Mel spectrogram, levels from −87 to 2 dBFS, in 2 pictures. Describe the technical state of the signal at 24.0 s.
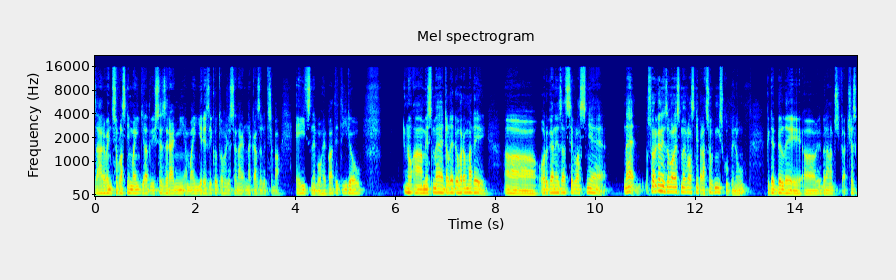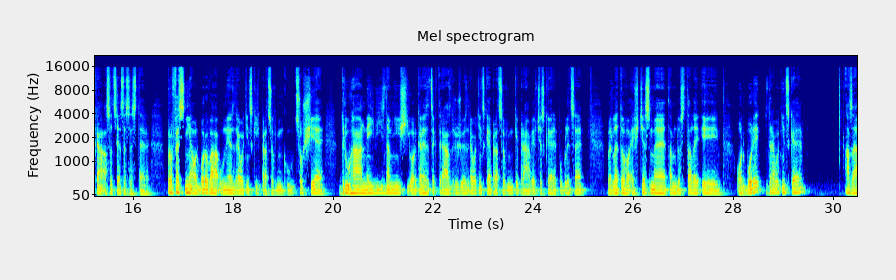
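Right after "která združuje zdravotnické pracovníky", from 23.97 to 24.03 s, the speech turns briefly rougher and noisier with no dropout or silence. This is a lost packet rebuilt from error correction. Packets went missing, but each following packet carried a low-bitrate backup copy, and the decoder played that copy in place of the original. The rebuilt stretch is about 40 ms, which fits two lost packets, and it sounds coarser than the surrounding audio.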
